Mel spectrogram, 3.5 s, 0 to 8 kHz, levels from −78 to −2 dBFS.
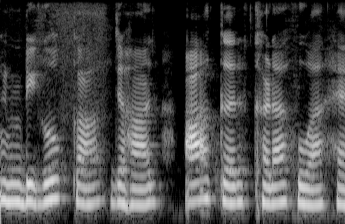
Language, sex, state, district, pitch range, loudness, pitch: Hindi, female, Goa, North and South Goa, 180-200 Hz, -17 LUFS, 190 Hz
